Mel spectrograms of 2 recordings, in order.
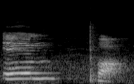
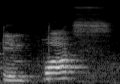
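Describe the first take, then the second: First: The stress is on the first syllable. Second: The stress is on the second syllable. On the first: It names a thing brought in. "that is a noun" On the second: It names the action of bringing in. "stress is on the second syllable"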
